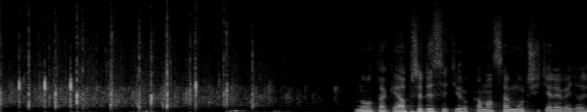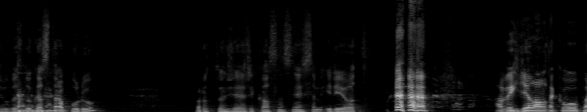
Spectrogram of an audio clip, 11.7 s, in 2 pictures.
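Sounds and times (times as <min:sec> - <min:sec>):
audience applause: 0:00.0 - 0:03.3
speech: 0:03.6 - 0:07.0, 0:07.8 - 0:11.7
laughter: 0:09.8 - 0:10.6.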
